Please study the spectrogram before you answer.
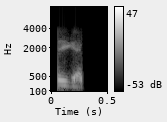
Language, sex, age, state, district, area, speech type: Bengali, male, 30-45, West Bengal, Darjeeling, rural, conversation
